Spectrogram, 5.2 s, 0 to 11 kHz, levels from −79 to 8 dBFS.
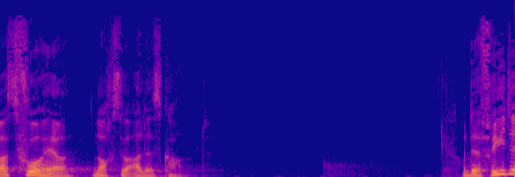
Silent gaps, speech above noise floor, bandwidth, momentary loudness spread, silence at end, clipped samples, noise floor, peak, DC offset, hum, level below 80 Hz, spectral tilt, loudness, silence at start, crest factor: none; 51 dB; 10.5 kHz; 16 LU; 0 s; under 0.1%; -75 dBFS; -8 dBFS; under 0.1%; none; -60 dBFS; -6.5 dB/octave; -26 LUFS; 0 s; 18 dB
